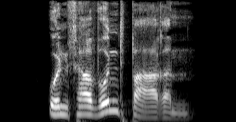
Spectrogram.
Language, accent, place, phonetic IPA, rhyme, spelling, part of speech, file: German, Germany, Berlin, [ʊnfɛɐ̯ˈvʊntbaːʁəm], -ʊntbaːʁəm, unverwundbarem, adjective, De-unverwundbarem.ogg
- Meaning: strong dative masculine/neuter singular of unverwundbar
